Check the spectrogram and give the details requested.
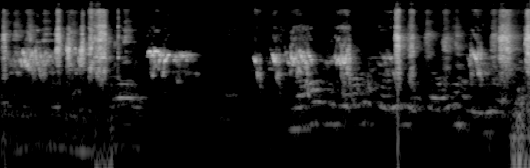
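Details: Captive flock of bred budgerigars, happy, active and playful, chattering: bursts of warbled chirps and harsh squawks mixed with buzzy notes, a brief pause near the middle, then louder overlapping chatter.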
